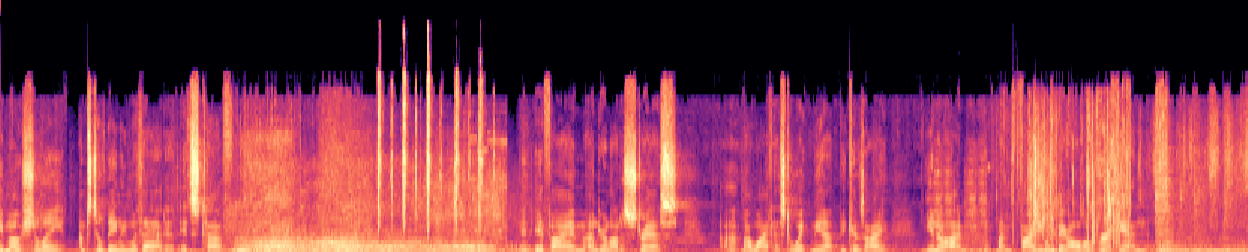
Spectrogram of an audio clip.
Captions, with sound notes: - Emotionally, I'm still dealing with that and it's tough. (bear growling) (gun clicking) If I'm under a lotta stress my wife has to wake me up because I, you know I'm fighting with a bear all over again.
